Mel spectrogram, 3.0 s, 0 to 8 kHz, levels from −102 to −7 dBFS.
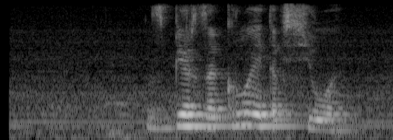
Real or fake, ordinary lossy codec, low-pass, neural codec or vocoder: real; none; 7.2 kHz; none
